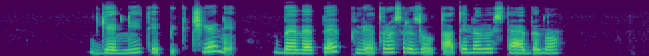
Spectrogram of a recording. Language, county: Lithuanian, Marijampolė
